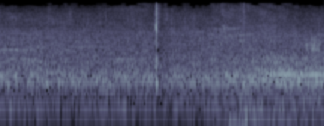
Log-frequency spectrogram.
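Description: A baseball smacks sharply into a catcher's mitt.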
